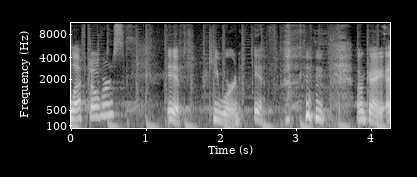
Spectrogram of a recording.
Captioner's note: giggles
